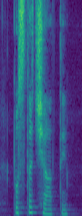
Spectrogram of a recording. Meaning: to supply, to provide, to purvey, to furnish
- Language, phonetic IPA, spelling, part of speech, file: Ukrainian, [pɔstɐˈt͡ʃate], постачати, verb, Uk-постачати.ogg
